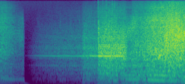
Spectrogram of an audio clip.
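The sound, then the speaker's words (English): Car engines roar as a green car chases a buggy along a desert road; after a short silent gap the engine noise swells steadily into a loud, sustained, harsh roar. “Some guards in a green car give chase along the desert road.”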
